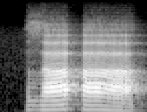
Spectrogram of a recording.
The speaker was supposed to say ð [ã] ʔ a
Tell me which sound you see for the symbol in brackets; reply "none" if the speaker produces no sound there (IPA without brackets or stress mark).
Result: a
